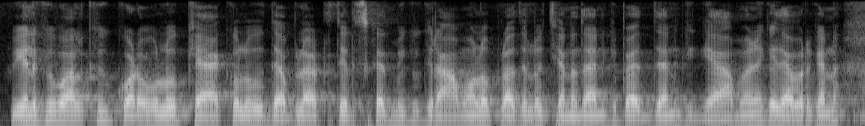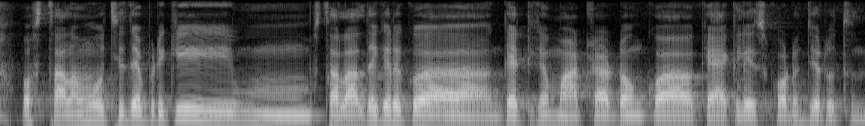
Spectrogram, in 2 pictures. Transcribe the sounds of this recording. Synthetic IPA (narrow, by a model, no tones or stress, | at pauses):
ʋiːɭɐkiʋaːɭːɐkiɡɔɽɐwulukaːkulud̪ɐbɐlaːʈlut̪e̞lusu̥kɐd̪imiːkuɡɾaːmɐmloːpɾɐd͡ʒɐlut͡ʃinːɐd̪aːnikipɛd̪ːɐd̪aːnikiɡaːmɐmɐnikɐd̪ɛʋɐɾikɐjna | okːɐst̪ʰɐlɐmʋɐt͡ʃːind̪ɐpːɐʈiki | st̪ʰɐlaːlɐd̪ɐɡːɐɾɐkɡɐʈːiɡaːmaːʈlaːɽːɐmkːkaːkleːsu̥kɔːʋɐʈɐmd͡ʒɐɾuɡut̪und̪ii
